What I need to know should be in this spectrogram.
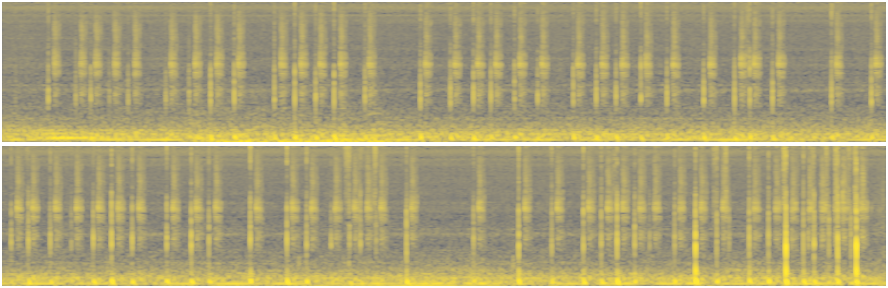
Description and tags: sms texting with vibrations
Sms texting with vibration option
phone, sms, mobile, message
